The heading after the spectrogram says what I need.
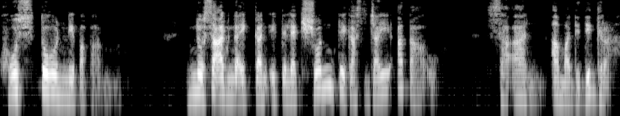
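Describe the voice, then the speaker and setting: Very husky, stern mother. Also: lowish voice, takes it slowly, dry recording, exaggerated voice. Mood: stern, indignant. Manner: firm, advising. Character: protective, stern mother urging her daughter to retaliate. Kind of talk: radio drama acting. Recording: dull lo-fi, dry radio drama audio.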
